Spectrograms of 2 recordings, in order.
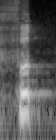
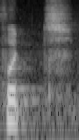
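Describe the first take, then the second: First: The word ends in a glottal stop. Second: The final t is fully released. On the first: "instead of pronouncing the T, well, we have a glottal stop" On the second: "if you pronounce it as uh, an English word"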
